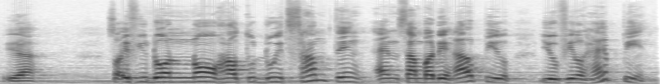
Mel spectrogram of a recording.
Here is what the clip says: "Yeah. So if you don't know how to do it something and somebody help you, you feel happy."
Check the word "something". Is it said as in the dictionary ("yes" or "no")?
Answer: no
